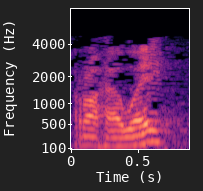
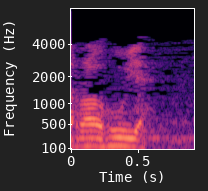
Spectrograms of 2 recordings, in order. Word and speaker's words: Rahuyah: Ini ada yang baca Rahawai, ada yang baca Rahuyah. Tapi yang lebih tepat khususnya para ulama hadis membacanya Rahuyah.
